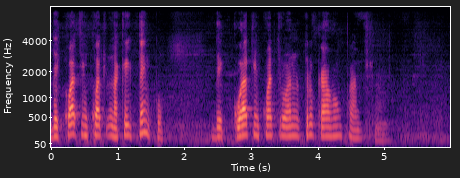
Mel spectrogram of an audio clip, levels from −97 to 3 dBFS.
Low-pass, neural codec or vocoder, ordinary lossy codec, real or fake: 7.2 kHz; codec, 44.1 kHz, 2.6 kbps, SNAC; none; fake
